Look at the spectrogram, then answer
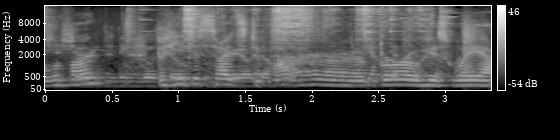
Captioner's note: vocalizes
